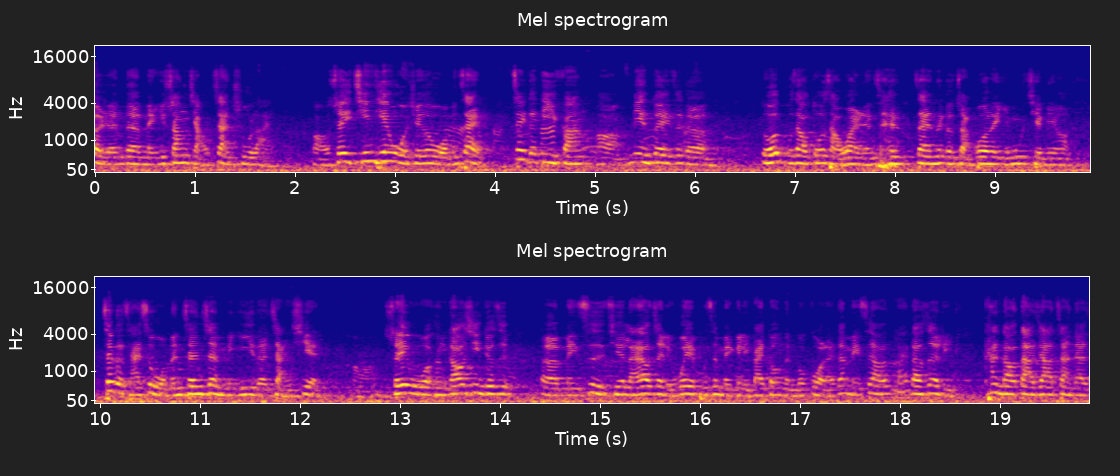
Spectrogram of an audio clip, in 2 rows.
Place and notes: Chiang Kai-shek Memorial Hall, Taipei - Speech
Taiwan's well-known theater director, Speech against nuclear power, Zoom H4n + Soundman OKM II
